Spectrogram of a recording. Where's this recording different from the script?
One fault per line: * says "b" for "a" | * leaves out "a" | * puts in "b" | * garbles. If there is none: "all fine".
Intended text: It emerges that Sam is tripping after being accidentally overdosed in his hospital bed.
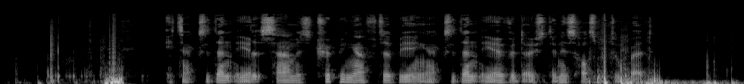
* says "accidentally" for "emerges"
